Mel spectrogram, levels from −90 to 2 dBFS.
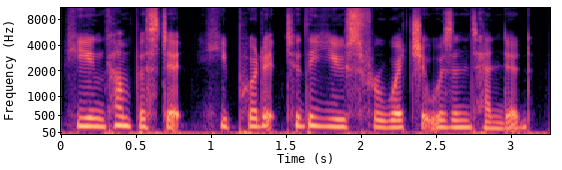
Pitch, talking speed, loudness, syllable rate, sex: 195 Hz, 275 wpm, -17 LUFS, 6.8 syllables/s, female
